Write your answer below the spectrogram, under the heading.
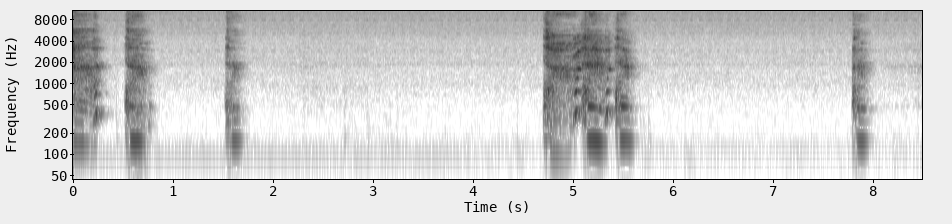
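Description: Short, harsh coughs in small clusters, about eight in all, with steady low hum in the background.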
